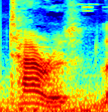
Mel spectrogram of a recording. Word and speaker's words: Tarrant: Yes, they foreshadow it from the start by having her father's name be Leo Tarrant, pronounced Tarrant like parrot, but that's just a normal name, or so we think.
